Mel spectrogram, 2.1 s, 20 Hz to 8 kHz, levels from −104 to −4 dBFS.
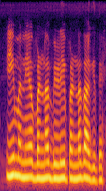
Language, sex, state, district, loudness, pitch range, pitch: Kannada, female, Karnataka, Bidar, -14 LUFS, 220-240 Hz, 230 Hz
